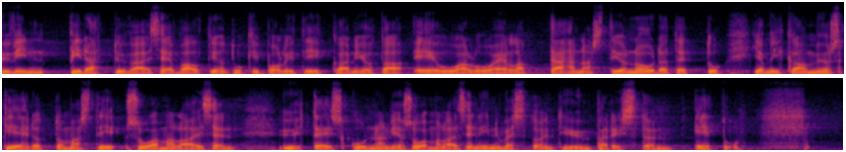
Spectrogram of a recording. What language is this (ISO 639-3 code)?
fin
